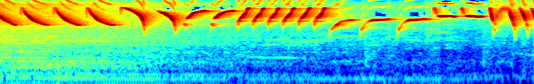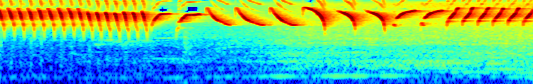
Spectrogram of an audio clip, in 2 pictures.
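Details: Yellow Spanish Timbrado canary singing a training song: a long, continuous high warble of swooping slurred notes, fast metallic trills and rolling repeated phrases, loud and unbroken throughout.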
